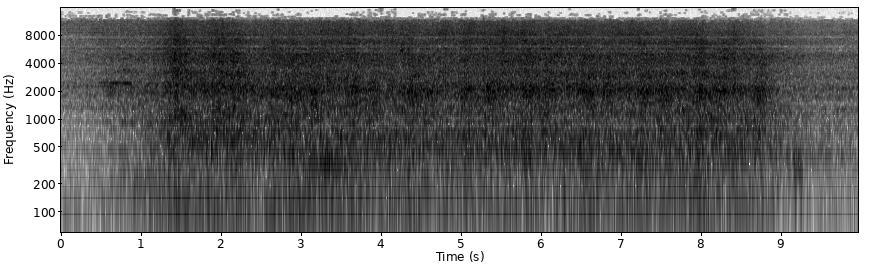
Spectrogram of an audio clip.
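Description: Electric passenger train passing over a level crossing, close by. The noise builds over the first second and a half, stays loud for about seven seconds, and falls away near the end.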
